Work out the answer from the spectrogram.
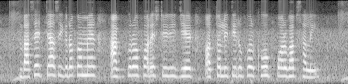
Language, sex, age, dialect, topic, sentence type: Bengali, female, 18-24, Jharkhandi, agriculture, statement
